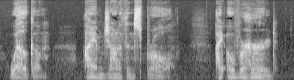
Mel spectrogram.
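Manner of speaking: gentle, friendly murmur. Narrator reads a man greeting visitors who come into his place, in a mellow, friendly murmur. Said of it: "he murmured in a mellow, friendly voice".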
